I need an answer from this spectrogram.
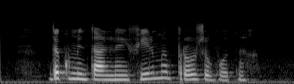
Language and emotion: Russian, neutral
